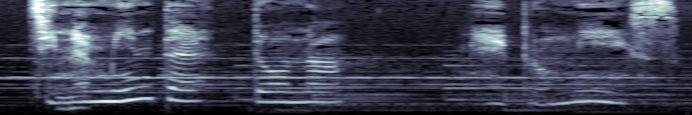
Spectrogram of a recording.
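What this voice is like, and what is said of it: Whispering. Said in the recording (Romanian): “șopti”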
